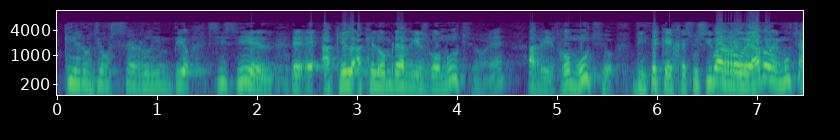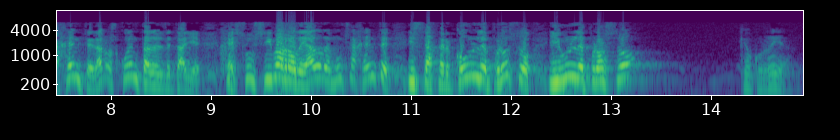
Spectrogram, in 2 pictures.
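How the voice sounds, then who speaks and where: A high-pitched, husky male preacher with a Spain Spanish accent delivers an impassioned sermon. He swings between ringing emphasis and hushed, intimate near-whispers. The recording sounds dull and lo-fi. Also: animated, moderate pace.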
